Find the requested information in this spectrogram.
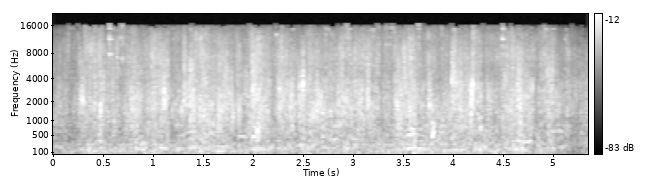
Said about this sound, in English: It's quiet as the walk down Redwater Pond Road begins, except for the sound of footsteps crunching in the pale yellow dirt.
